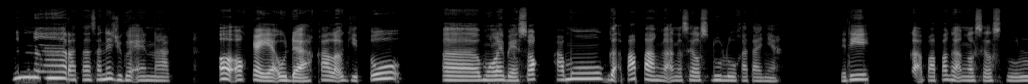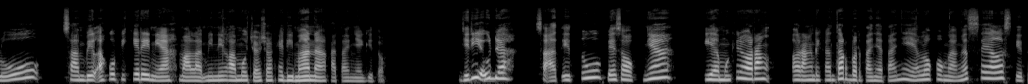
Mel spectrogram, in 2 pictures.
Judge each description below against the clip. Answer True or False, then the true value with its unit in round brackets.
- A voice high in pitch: True (200 Hz)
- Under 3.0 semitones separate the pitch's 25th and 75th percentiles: False (4.3 semitones)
